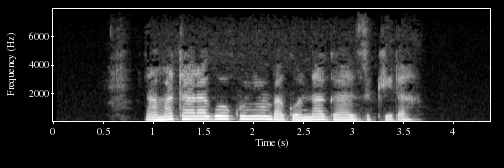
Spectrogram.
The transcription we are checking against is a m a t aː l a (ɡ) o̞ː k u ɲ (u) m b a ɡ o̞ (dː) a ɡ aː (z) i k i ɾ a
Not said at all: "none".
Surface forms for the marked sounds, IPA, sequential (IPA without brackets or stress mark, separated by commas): ɡ, uː, nː, z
